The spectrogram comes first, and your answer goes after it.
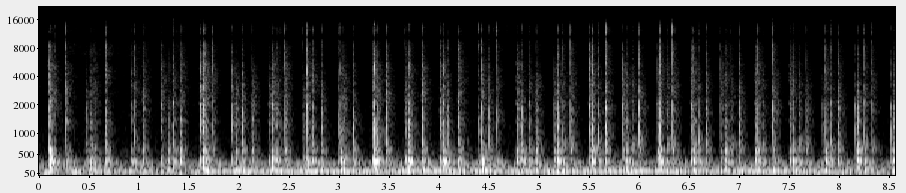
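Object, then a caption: Plastic wipes canister. Long acrylic nails tap and lightly scratch a Clorox disinfecting wipes canister, a mid-sized hollow plastic cylinder. The result is a quiet, fast, uneven run of short, crisp clicks with a hollow plastic body and bright edges. The taps die away almost at once over a steady low hum.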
